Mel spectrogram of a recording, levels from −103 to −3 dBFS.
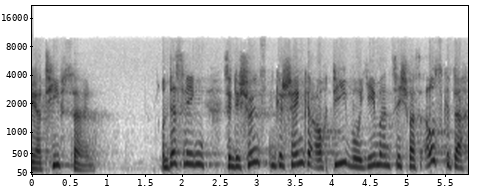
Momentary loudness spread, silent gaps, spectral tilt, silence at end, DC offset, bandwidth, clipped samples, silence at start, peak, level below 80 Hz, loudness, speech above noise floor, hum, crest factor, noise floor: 6 LU; none; -5 dB/octave; 0 s; under 0.1%; 10 kHz; under 0.1%; 0 s; -4 dBFS; -68 dBFS; -21 LUFS; 40 dB; none; 16 dB; -61 dBFS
